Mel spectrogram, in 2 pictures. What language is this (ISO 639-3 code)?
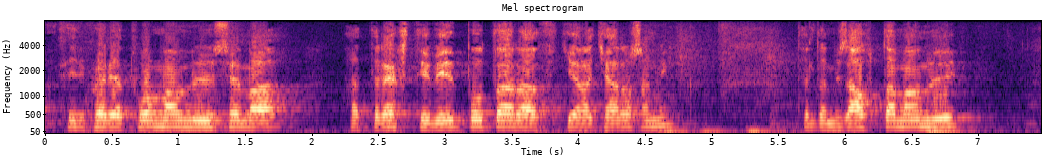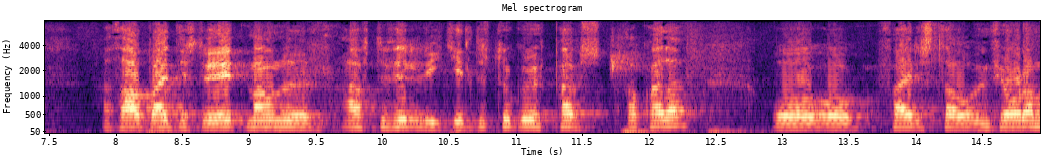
isl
